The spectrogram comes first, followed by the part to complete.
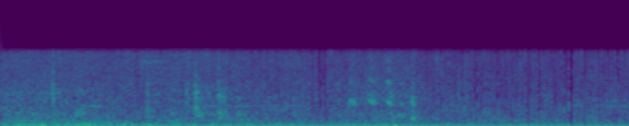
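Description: Racing pigeons cooing: a few short, soft coo notes over a steady low rumble.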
